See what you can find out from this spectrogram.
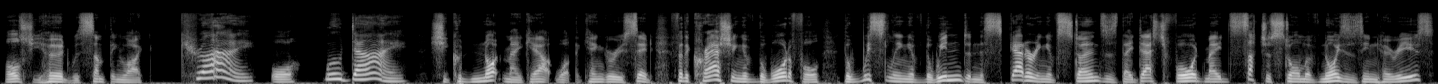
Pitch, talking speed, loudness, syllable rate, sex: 145 Hz, 200 wpm, -19 LUFS, 4.7 syllables/s, male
